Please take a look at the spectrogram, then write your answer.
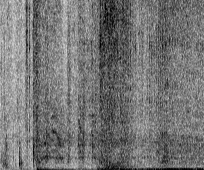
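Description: A few clicks and rattles, then a small aircraft engine catches with a sudden loud roar and settles into a steady, throaty drone that grows slightly stronger.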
